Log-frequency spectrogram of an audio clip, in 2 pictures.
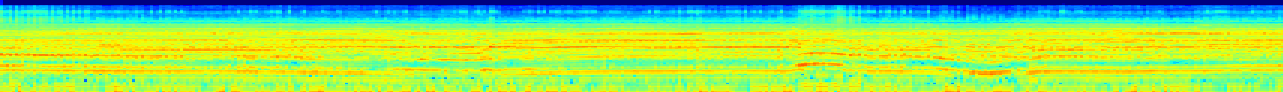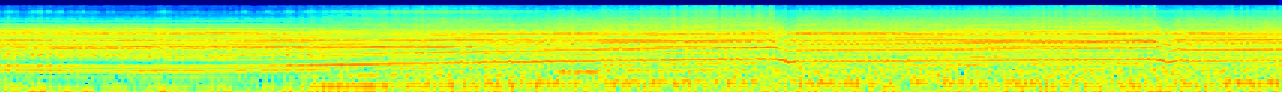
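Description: Racing motorcycle engine heard from on board: the engine note falls with several sharp dips as the bike slows into a corner, then climbs steadily under hard acceleration, with two brief drops near the end as it shifts up a gear.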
